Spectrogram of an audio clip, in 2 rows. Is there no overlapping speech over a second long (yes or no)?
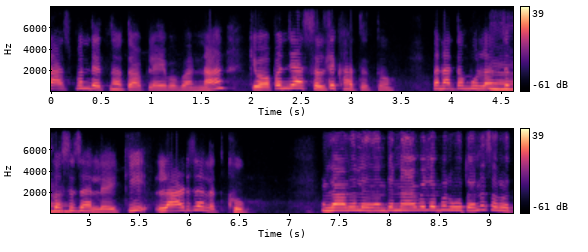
yes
